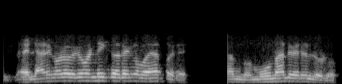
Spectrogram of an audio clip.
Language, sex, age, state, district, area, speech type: Malayalam, male, 18-30, Kerala, Idukki, rural, conversation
